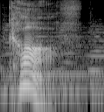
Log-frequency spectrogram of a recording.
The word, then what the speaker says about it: calf: Or in calm, palm, or calf. Same thing with half, chalk, talk, and folk. Even salmon contains a silent L.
